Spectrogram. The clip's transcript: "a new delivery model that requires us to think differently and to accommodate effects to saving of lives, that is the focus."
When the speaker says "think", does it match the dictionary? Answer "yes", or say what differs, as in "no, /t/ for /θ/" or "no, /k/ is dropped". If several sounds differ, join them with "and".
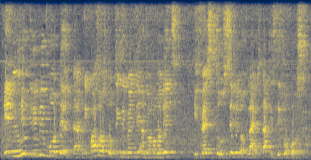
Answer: no, /t/ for /θ/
